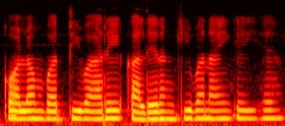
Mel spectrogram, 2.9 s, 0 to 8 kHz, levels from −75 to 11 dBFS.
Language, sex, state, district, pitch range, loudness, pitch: Hindi, female, Chhattisgarh, Raipur, 180-190 Hz, -16 LUFS, 185 Hz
